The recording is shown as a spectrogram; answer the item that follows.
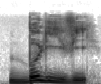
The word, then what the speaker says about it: Bolivie: La Bolivie. Okay, final not pronounced.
